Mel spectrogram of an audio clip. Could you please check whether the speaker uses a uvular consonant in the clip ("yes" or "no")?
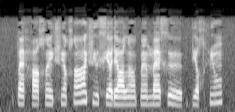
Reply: yes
